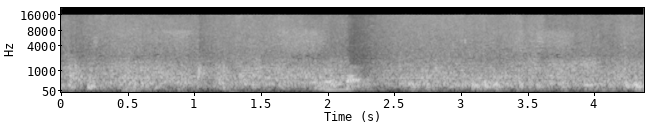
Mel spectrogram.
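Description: Loud, steady rustling and rubbing noise on a handheld microphone as it is handled.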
